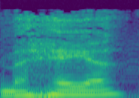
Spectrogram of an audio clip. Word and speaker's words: Mexia: Like Mexia is Mejia.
